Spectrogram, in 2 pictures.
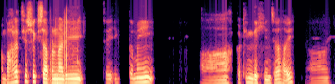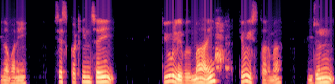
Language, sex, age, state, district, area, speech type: Nepali, male, 30-45, West Bengal, Kalimpong, rural, spontaneous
